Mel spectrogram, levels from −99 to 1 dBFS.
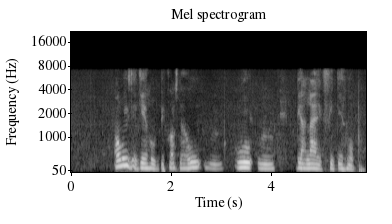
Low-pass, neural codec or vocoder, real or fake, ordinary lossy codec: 7.2 kHz; codec, 16 kHz, 2 kbps, X-Codec, HuBERT features, trained on general audio; fake; none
